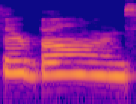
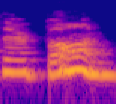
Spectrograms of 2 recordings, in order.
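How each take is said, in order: First: Bones is said with the normal English sound. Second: Bones is said like the French word bon.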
